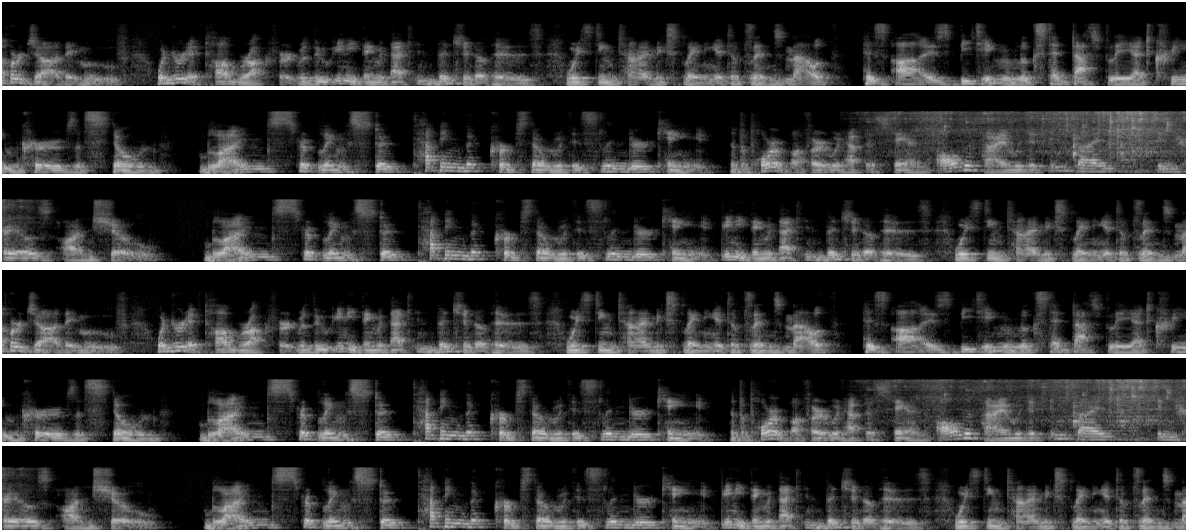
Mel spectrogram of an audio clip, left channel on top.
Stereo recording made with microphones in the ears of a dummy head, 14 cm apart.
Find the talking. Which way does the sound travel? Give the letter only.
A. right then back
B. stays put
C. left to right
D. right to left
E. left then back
E.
